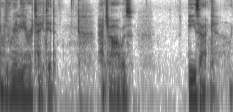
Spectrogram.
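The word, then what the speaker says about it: Isack: Isaac, the correct pronunciation, isn't it?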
